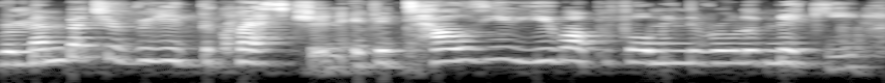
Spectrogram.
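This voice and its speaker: Here a woman speaks with a British accent. Her pitch is fairly high and her pace moderate. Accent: RP. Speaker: drama teacher. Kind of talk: tutorial. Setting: recorded lesson video. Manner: casual, with fillers.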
